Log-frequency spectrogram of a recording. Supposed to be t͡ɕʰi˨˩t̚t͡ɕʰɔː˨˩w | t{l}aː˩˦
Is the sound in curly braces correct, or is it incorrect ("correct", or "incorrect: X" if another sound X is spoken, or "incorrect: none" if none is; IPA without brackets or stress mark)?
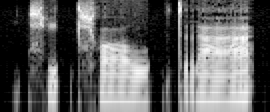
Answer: incorrect: r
